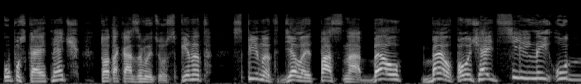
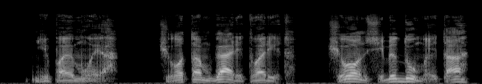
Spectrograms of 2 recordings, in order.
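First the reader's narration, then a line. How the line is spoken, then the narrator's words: Mumbling. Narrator (Russian): бормотал Хагрид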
